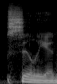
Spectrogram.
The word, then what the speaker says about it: Cillian: So Cillian Murphy is how I've heard it pronounced. – Cillian.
